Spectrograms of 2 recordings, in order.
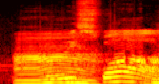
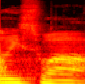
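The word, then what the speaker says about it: Louisoix: Luis Swah. Luis Swah. They've literally pronounced his name a hundred times in this game.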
